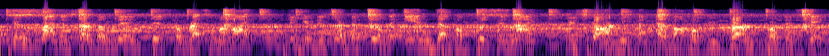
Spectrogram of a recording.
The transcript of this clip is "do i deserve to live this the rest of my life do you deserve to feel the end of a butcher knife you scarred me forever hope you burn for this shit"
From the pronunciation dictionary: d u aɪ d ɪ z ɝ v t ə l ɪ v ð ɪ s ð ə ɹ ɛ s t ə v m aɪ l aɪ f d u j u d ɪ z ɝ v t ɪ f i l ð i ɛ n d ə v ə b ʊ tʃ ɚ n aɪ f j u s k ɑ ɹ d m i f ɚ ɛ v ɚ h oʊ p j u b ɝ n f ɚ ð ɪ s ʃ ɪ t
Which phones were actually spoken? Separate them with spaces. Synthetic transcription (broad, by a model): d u aɪ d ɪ z ɝ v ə l ɪ v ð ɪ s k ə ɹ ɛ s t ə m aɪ l aɪ f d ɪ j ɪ d ɪ z ɝ v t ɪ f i l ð i ɛ n d ə v ə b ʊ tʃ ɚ n aɪ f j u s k ɑ ɹ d m i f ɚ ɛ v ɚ h oʊ p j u b ɝ n f ɚ ð ɪ s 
